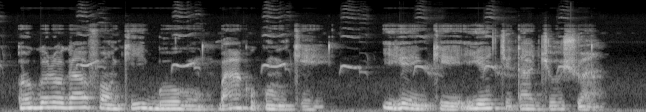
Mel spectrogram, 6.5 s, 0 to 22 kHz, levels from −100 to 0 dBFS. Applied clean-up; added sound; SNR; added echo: none; Bird; 17 dB; none.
